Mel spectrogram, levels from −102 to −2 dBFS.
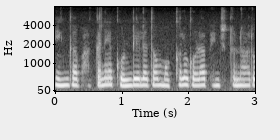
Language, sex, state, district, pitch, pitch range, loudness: Telugu, female, Telangana, Nalgonda, 225 Hz, 215-225 Hz, -15 LUFS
